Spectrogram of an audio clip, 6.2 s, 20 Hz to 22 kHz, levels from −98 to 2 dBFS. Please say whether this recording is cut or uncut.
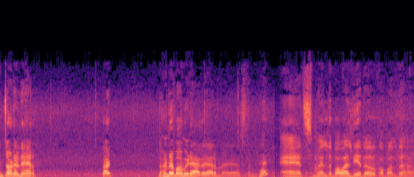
cut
